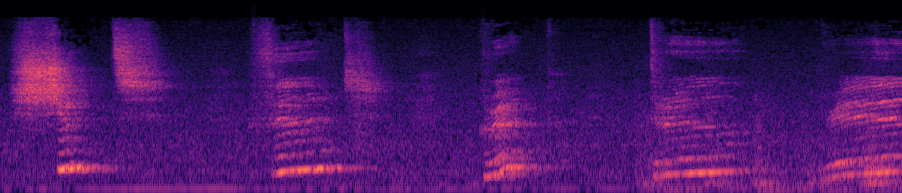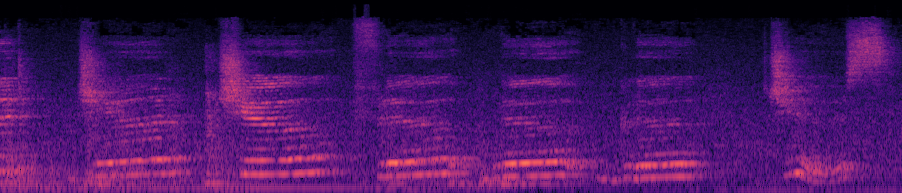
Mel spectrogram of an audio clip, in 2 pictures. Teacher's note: for long oo, the tongue is relaxed from the closest position and is somewhat advanced from the back.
